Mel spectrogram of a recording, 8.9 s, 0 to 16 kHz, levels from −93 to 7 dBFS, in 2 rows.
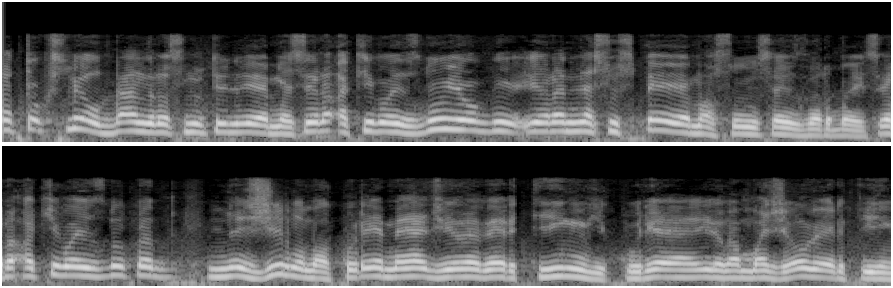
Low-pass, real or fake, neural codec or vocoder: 7.2 kHz; fake; codec, 16 kHz, 2 kbps, FreqCodec, larger model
